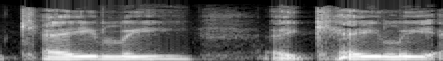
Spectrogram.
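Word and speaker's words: céilí: Now, there is a, let me pronounce it right, is it a Kaylee after party? – That's correct. After we close at 5, we'll shut down for a little bit just to get everything rearranged.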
